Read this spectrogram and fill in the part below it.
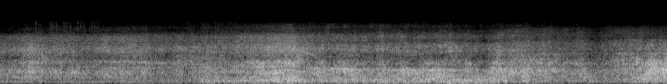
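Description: A loud, sustained Blue Angels jet engine roar fills the whole stretch during an aerobatic tuck-over roll at practice, swelling slightly in the middle as the plane passes close overhead.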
